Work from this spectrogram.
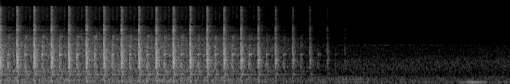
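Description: Sharp, regular knock about three times a second riding over the idle until the engine shuts off; internal knock, cause not yet pinned down.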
